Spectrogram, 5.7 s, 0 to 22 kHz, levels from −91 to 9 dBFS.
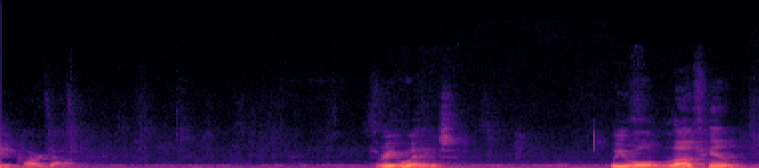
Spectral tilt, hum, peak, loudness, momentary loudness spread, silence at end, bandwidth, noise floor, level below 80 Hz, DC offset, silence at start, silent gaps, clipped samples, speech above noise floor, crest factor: -9 dB/octave; none; -8 dBFS; -22 LUFS; 16 LU; 0 s; 9.8 kHz; -50 dBFS; -50 dBFS; under 0.1%; 0 s; none; under 0.1%; 28 dB; 18 dB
